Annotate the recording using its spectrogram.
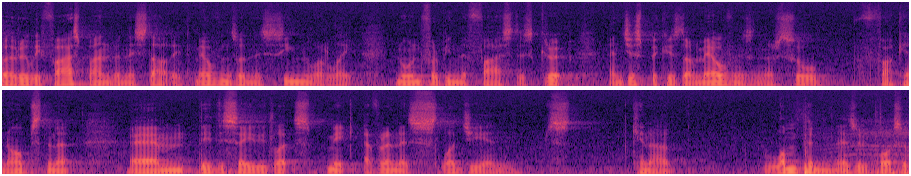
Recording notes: We recorded this live at The Flying Duck in Glasgow and a great time was had by all. There were laughs.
